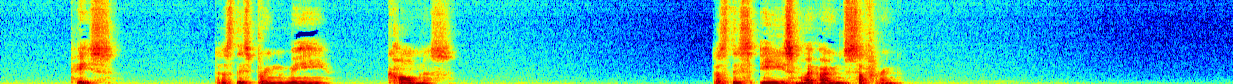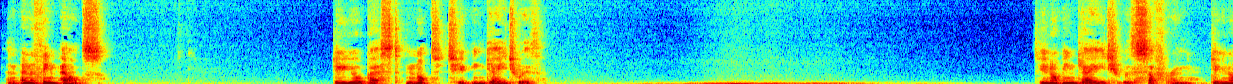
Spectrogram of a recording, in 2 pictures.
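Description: A man speaks slowly and calmly, close to a microphone, with long pauses.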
